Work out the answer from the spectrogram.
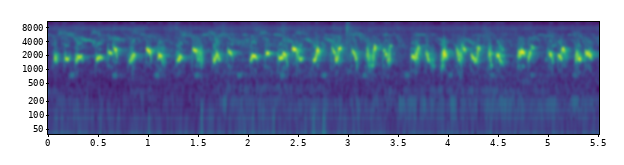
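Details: Lively unbroken chatter from a young Yellow-vented bulbul, about three months old, in wild style, offered as a master sound for other birds to copy: fast, even run of bright bubbling notes.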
